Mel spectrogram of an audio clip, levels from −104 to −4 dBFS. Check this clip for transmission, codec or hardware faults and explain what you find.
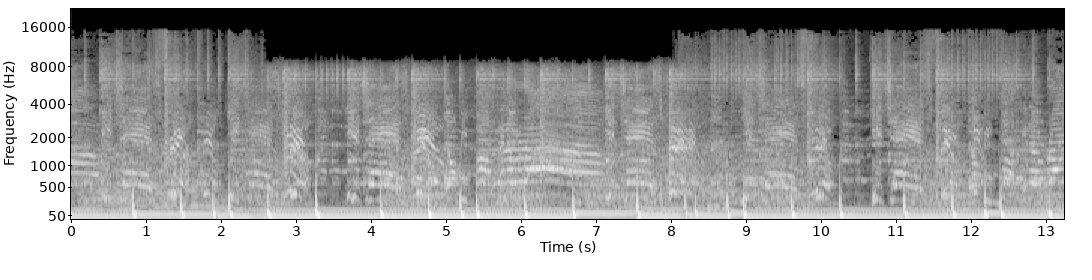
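One fault is present. From 2.26 s to 8.47 s, the digital radio is blending to analogue. The receiver lost its digital signal and cross-faded over 0.45 s to the station's FM broadcast, then back again. During the FM stretch, hiss sits around 30 dB below the signal, and the level shifts by about 1 dB.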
